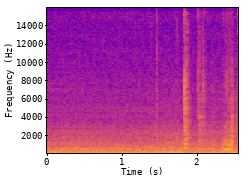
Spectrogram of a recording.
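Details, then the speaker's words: 5th-gen Honda Civic EG hatch with swapped-in 6th-gen D-series transmission, driveway test: steady engine drone pulling away in first with light clunks, no grinding; first gear engages cleanly after swap. "Well, there's first, bro. Look at that. No grinding."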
